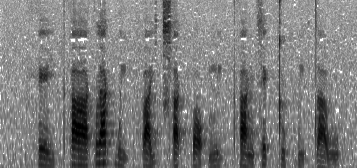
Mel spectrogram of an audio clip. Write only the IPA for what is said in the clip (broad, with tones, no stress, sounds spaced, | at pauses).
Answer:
h eː˨˩ j pʰ aː˧ k l a˥˩ k̚ w i˨˩ ʔ f a˨˩ j t͡ɕʰ a˨˩ k̚ p ɔ˨˩ ʔ m i˨˩ ʔ pʰ a˨˩ ŋ s e˥˩ k̚ t u˨˩ k̚ w i˨˩ ʔ t a˨˩ w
